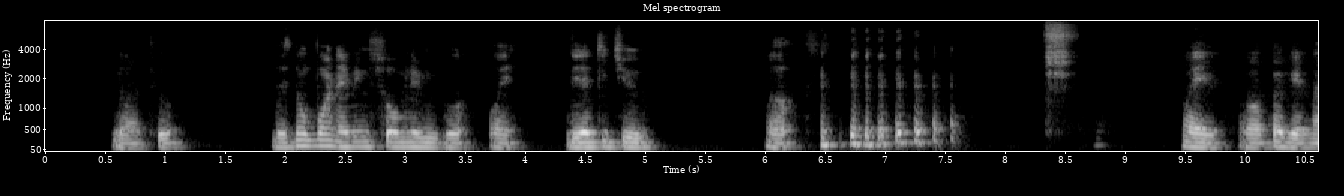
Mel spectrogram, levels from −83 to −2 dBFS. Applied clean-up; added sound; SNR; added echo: neural mask model DeepFilterNet 3.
